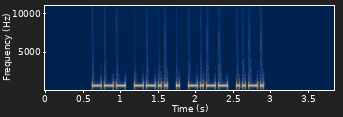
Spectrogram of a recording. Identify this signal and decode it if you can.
Morse code, heard as a keyed tone, about 28 wpm, 700 Hz. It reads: OZEYF
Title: Code Groups - 5 Letter:Numbers - 30wpm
